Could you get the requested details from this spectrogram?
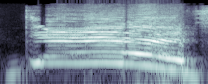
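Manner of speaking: high, loud cry of recognition; delighted shout. Acted. Lottie spotting her old friend, delighted shout. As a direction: shout the name in joyful surprise.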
